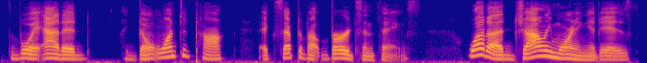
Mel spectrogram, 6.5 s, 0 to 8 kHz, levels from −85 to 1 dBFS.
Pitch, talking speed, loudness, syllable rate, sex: 155 Hz, 175 wpm, -20 LUFS, 4.7 syllables/s, female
